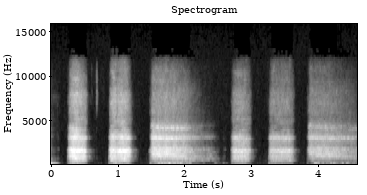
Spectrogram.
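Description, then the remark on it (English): Rhythmic, forceful breath work through the mouth: two quick sharp inhales, the first into the low belly and the second into the high chest, then a long drawn-out relaxed exhale through the mouth, with the pattern repeating. No talking. “Um, for me, it's it's a particular active breathing pattern through the mouth, um, and it sounds like this.”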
